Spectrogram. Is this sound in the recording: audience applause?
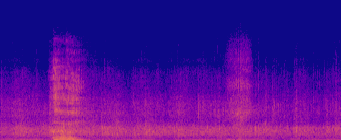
yes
